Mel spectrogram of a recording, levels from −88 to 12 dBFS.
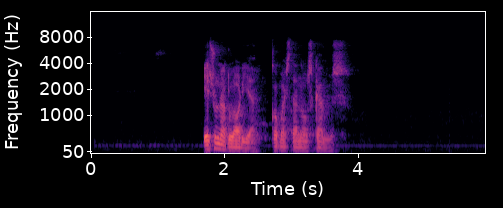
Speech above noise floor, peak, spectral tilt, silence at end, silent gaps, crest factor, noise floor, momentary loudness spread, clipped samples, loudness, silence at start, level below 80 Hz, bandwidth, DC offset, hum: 47 dB; -10 dBFS; -5.5 dB/octave; 2.1 s; none; 22 dB; -77 dBFS; 14 LU; under 0.1%; -30 LUFS; 1.7 s; -60 dBFS; 7.8 kHz; under 0.1%; none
